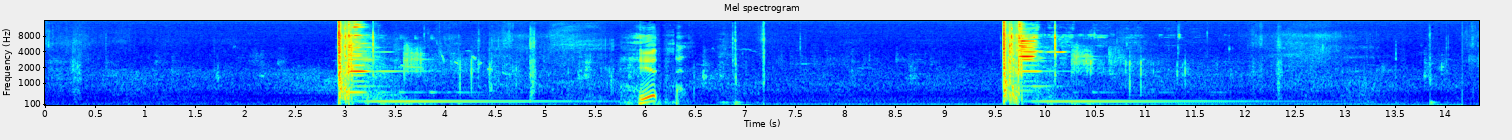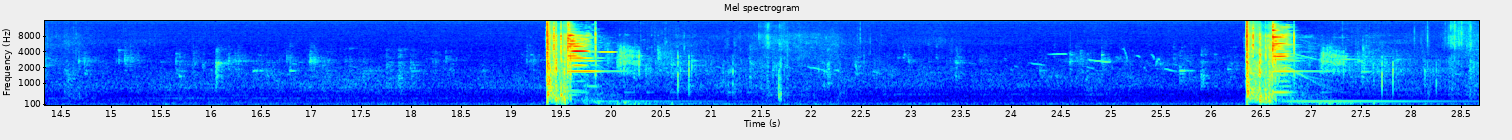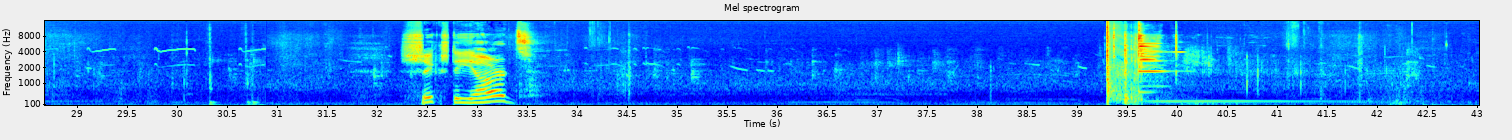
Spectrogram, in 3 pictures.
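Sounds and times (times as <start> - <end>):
pistol shots: 2.9 - 5.5, 9.6 - 12.4, 19.4 - 20.9, 26.4 - 28.4, 39.3 - 41.5
steel target clanging: 2.9 - 6.1, 9.6 - 13.0, 19.4 - 21.5, 26.4 - 29.4, 39.3 - 42.5.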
